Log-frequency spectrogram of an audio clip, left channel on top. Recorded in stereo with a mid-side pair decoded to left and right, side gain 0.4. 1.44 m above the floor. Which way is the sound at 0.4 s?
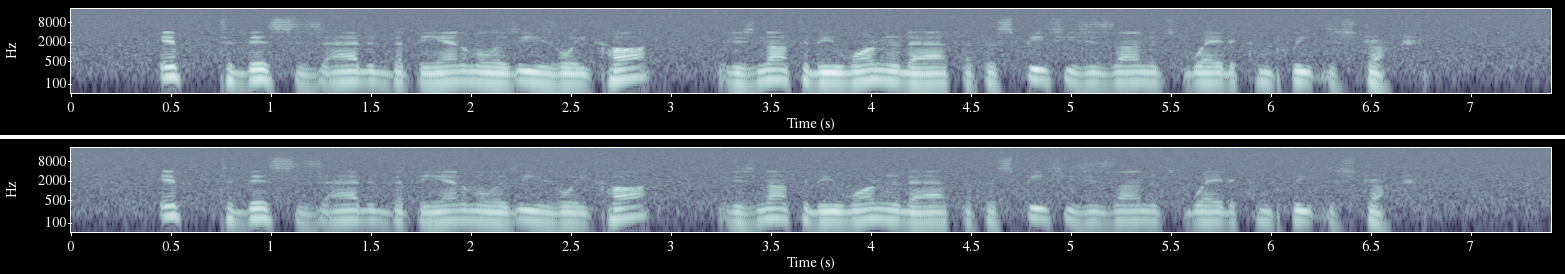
30° left.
